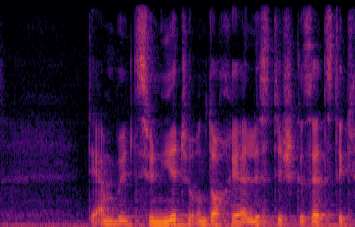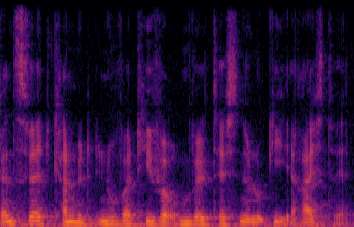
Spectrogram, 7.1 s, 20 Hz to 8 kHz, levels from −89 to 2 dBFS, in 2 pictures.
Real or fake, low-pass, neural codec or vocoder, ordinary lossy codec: real; none; none; none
